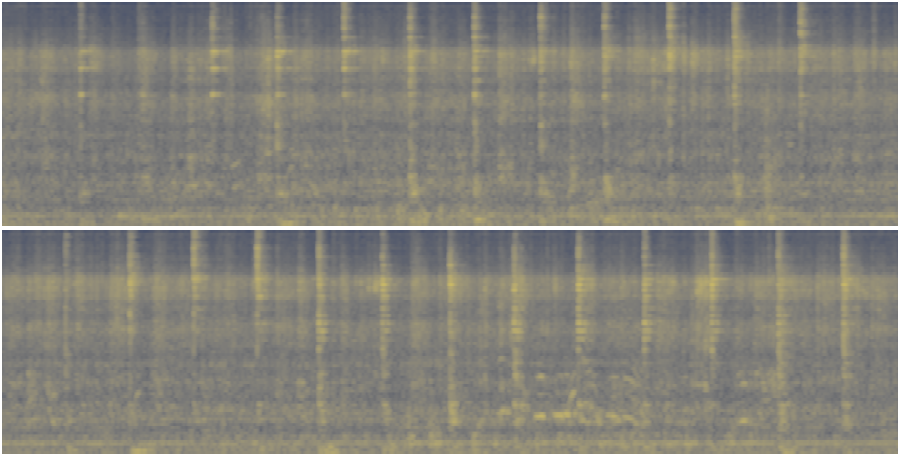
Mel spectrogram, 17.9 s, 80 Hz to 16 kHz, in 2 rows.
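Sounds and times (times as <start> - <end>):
concrete mixer low hum: 0.0 - 17.9.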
